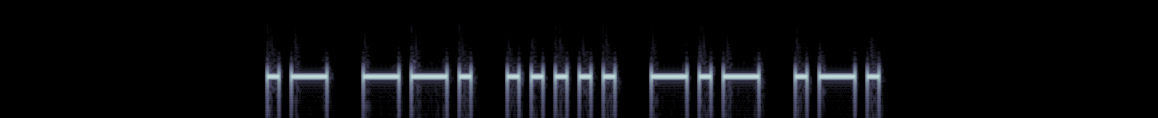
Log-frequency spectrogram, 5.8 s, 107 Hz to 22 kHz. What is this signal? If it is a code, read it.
Morse code, heard as a keyed tone, about 20 wpm, 700 Hz. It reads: AG5KR
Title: Speed Racing - USA Call Signs 17wpm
